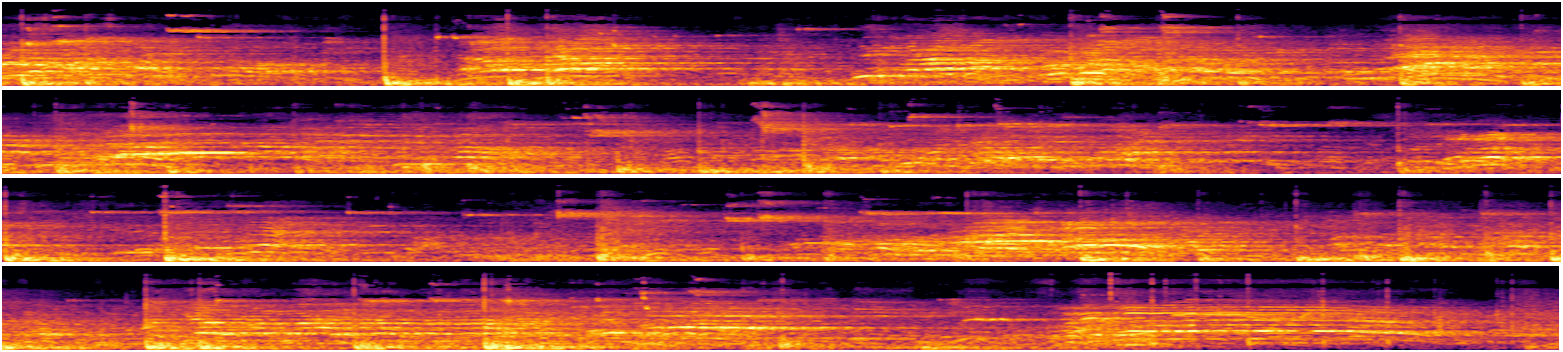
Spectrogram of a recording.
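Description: A basketball dribbled and bouncing on a wooden sports hall floor, the thuds echoing in the large hall. Players and spectators shout indistinctly throughout.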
